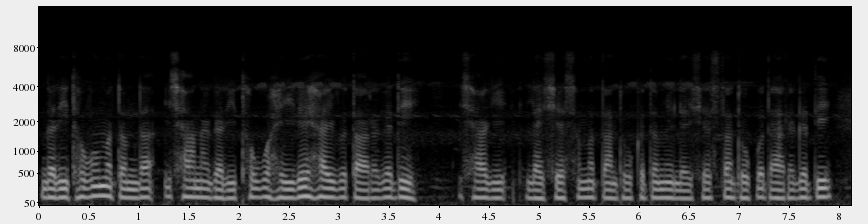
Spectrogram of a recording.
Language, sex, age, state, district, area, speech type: Manipuri, male, 18-30, Manipur, Tengnoupal, rural, spontaneous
